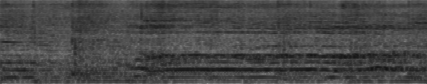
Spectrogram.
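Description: A live band performing a Bengali song: several voices singing together in long held notes, over guitars.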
